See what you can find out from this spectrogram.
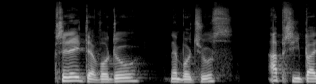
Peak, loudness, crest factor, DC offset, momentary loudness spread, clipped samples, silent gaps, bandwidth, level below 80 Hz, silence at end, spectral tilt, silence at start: -2 dBFS; -19 LUFS; 18 dB; under 0.1%; 14 LU; under 0.1%; 2.39-2.68 s; 20 kHz; -66 dBFS; 0 s; -5 dB/octave; 0.55 s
